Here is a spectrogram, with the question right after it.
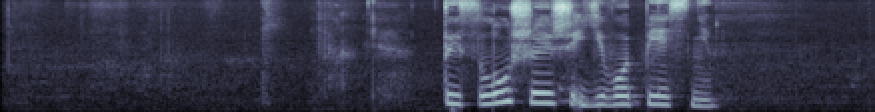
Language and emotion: Russian, neutral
